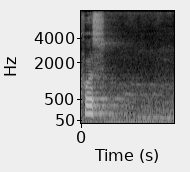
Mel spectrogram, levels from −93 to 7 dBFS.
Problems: constant background noise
